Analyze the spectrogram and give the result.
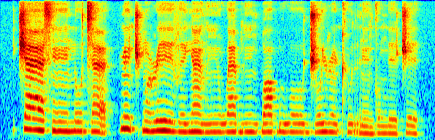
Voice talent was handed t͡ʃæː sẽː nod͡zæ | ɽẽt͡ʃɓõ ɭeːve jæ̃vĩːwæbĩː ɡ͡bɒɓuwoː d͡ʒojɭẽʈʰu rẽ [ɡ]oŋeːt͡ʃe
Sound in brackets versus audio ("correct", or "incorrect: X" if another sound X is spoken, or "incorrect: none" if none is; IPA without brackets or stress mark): correct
